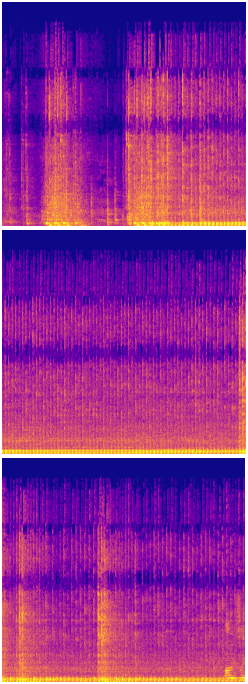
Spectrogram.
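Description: A minibike's small engine gives a short sputter, pauses, then fires up and runs loud and close with a rapid, steady mechanical chatter that holds for the rest of the clip.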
